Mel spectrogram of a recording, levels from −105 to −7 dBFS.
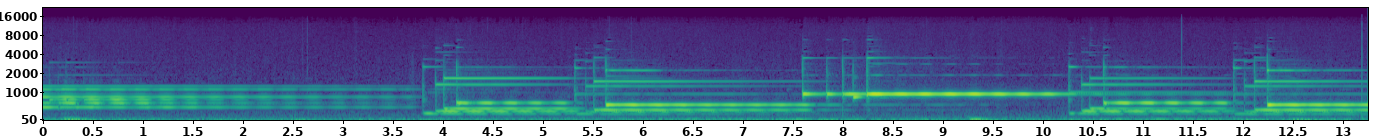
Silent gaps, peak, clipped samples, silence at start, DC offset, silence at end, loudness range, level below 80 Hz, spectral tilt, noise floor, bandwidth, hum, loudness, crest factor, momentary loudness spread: none; -16 dBFS; under 0.1%; 0 s; under 0.1%; 0 s; 12 LU; -52 dBFS; -6 dB/octave; -51 dBFS; 7.2 kHz; none; -29 LUFS; 14 dB; 18 LU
